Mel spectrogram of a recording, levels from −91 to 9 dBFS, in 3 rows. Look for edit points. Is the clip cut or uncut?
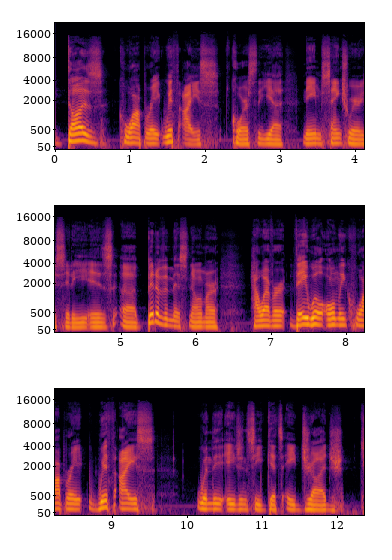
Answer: uncut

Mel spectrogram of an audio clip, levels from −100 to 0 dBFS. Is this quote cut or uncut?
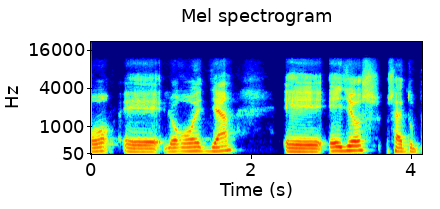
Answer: uncut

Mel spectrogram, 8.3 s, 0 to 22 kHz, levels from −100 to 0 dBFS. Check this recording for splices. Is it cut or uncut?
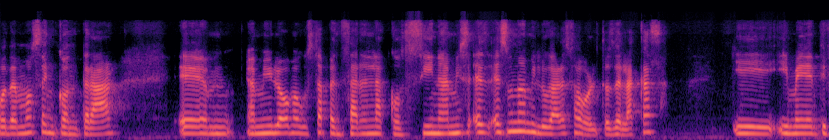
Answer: uncut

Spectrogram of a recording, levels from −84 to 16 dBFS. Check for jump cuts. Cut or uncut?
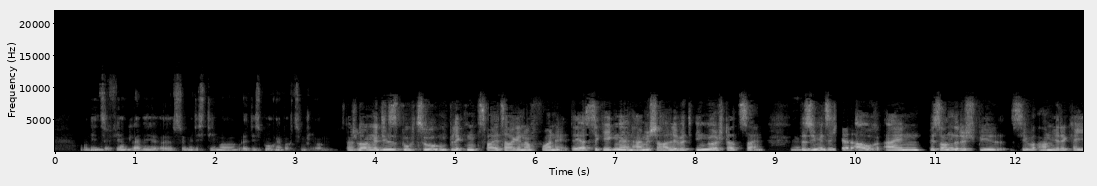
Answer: cut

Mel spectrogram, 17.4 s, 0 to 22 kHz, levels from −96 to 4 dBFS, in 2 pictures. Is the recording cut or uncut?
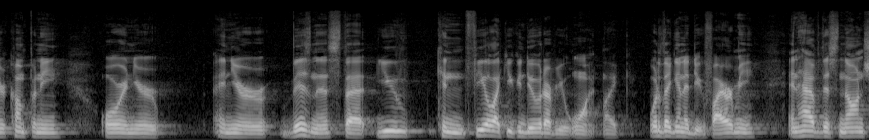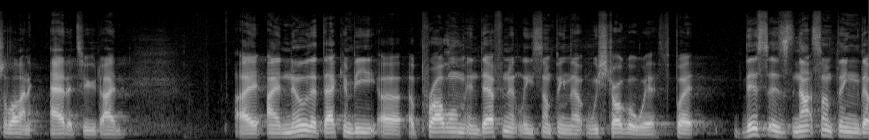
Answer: uncut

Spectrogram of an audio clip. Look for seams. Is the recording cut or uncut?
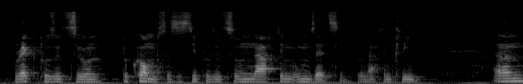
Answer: cut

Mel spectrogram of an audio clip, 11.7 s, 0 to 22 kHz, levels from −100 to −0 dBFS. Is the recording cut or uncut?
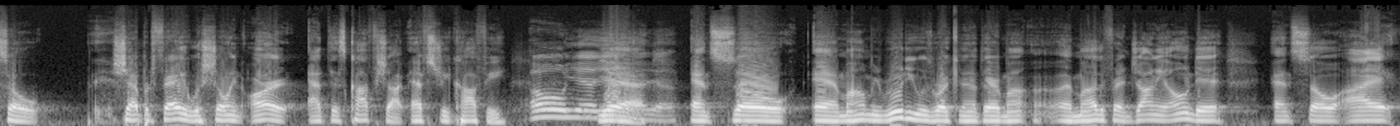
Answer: uncut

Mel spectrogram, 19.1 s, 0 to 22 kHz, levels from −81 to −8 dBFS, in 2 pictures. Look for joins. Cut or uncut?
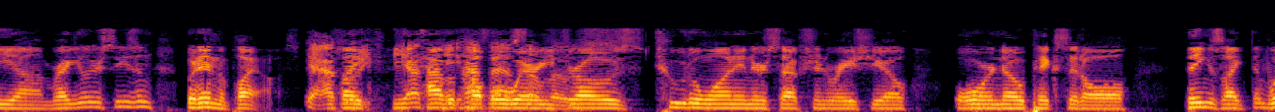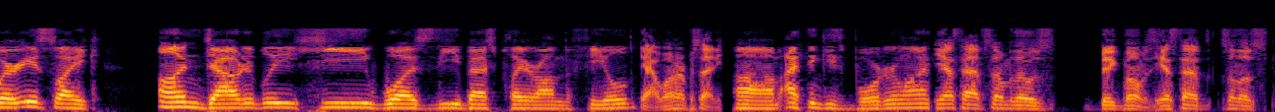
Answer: cut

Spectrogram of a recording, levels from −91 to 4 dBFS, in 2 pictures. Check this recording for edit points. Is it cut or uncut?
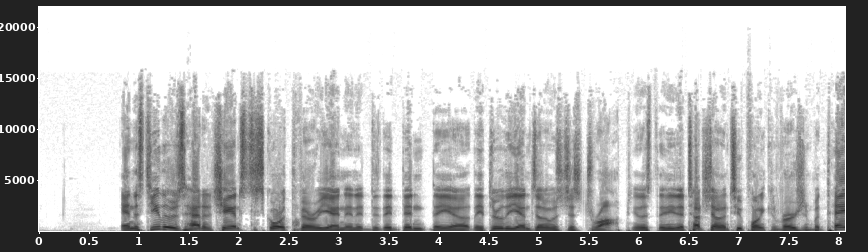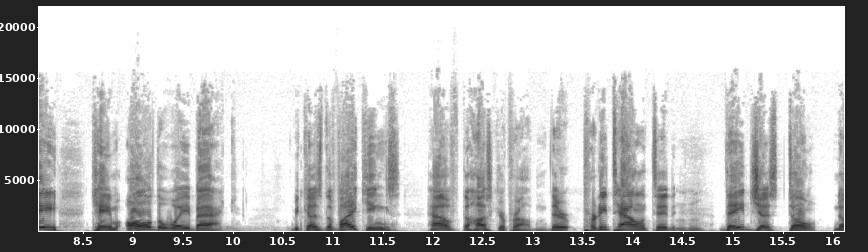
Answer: uncut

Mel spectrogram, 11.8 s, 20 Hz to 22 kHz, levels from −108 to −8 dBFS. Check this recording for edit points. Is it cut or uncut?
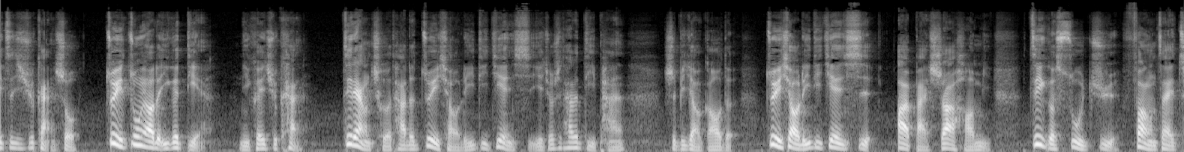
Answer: uncut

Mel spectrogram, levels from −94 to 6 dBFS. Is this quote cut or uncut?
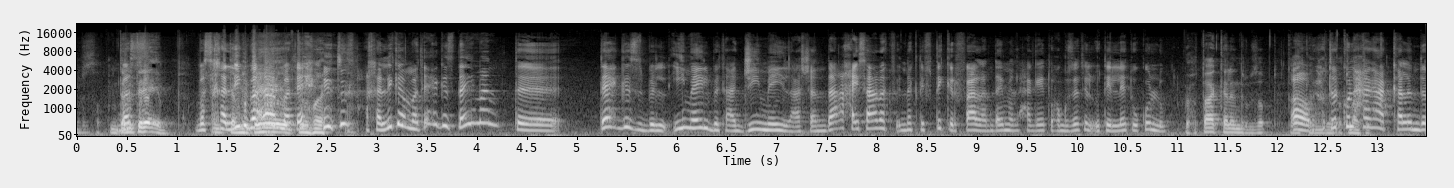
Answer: cut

